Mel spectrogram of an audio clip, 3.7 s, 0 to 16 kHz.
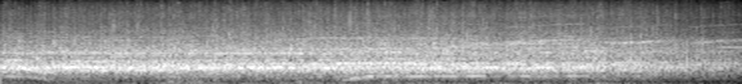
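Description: An audience of 500 at the Beatrix Theater in Utrecht breaks into sustained opening applause for a show by comedian Guido Weijers, a dense, steady wash of clapping that stays loud throughout and eases off slightly at the end, with faint crowd voices mixed in.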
